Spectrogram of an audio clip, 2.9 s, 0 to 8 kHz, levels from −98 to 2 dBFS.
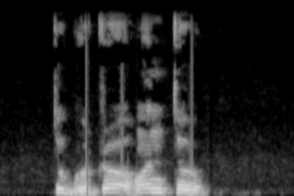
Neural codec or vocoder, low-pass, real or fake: none; 7.2 kHz; real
